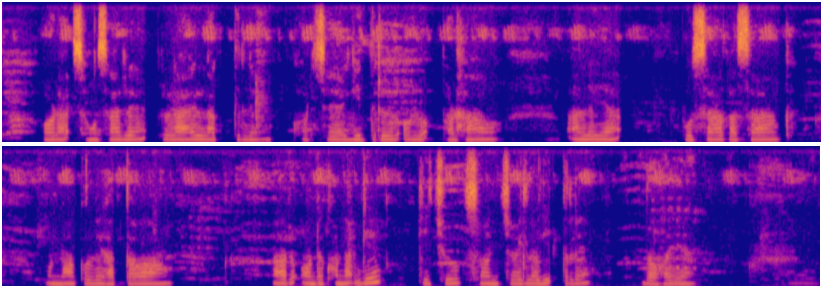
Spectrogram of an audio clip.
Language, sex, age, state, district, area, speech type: Santali, female, 30-45, West Bengal, Bankura, rural, spontaneous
